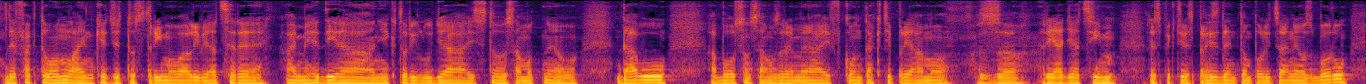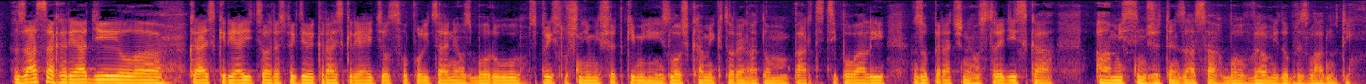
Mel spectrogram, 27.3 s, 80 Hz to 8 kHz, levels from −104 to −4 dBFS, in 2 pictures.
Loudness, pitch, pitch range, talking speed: -20 LUFS, 105 Hz, 100-110 Hz, 135 wpm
